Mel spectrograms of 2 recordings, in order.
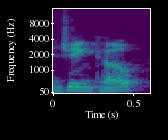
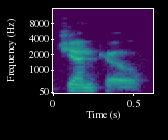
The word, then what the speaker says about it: JNCO: you say it anyway because it's spelled jnco so there's no vowel there i've heard uh right jenko that's the official way to say it right from the owners jenko okay there there's the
